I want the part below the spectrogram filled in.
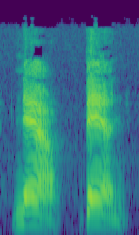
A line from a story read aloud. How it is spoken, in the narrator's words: she said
